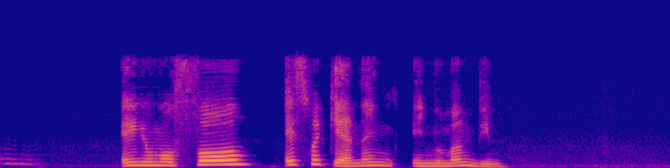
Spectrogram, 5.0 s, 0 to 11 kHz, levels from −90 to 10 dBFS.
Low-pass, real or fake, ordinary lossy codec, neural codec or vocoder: 7.2 kHz; fake; Opus, 64 kbps; codec, 16 kHz, 1.1 kbps, Voila-Tokenizer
